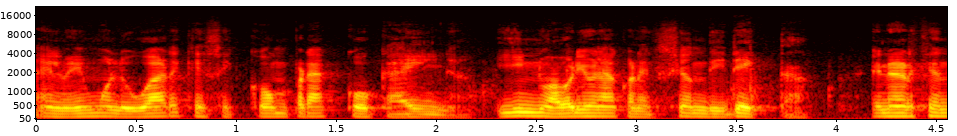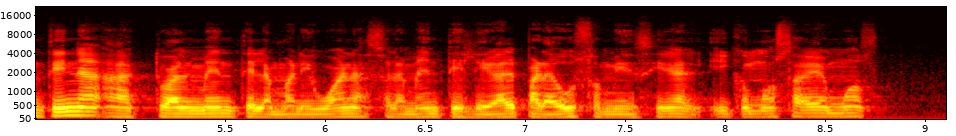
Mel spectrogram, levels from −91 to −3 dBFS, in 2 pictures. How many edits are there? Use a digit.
0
